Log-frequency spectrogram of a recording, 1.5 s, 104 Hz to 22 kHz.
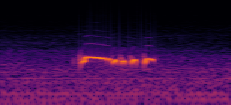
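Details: Single phrase from a big-voiced wild local zebra dove, 11/8/24, used as a lure: a long, level, whistled coo leading into four quick, clipped coo notes.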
